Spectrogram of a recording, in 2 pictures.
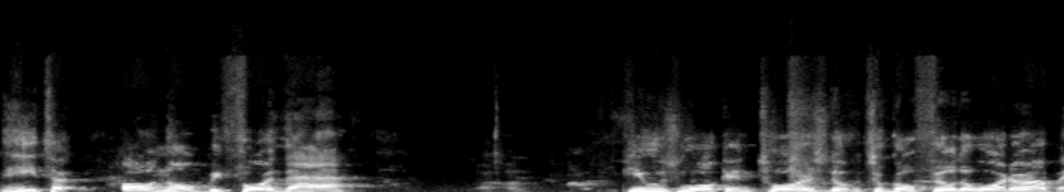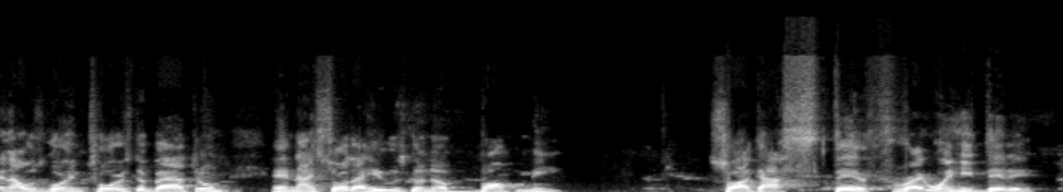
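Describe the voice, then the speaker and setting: A young man with a high voice spins a casual story for his stream audience. He is animated, laughs often and acts out everyone's lines. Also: normal speed.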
